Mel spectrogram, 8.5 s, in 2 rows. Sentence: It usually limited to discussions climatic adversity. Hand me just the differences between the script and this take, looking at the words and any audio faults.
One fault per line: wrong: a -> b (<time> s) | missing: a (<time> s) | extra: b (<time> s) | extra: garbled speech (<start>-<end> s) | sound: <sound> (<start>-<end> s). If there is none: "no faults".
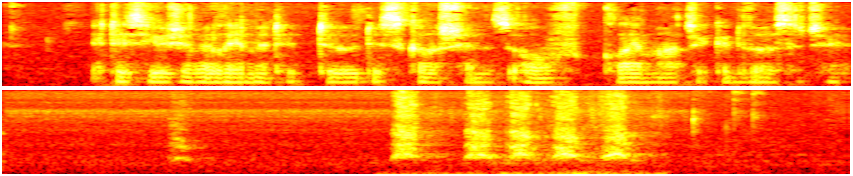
extra: is (0.6 s)
extra: of (2.6 s)
sound: bark (5.1-5.4 s)
sound: bark (6.1-7.6 s)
